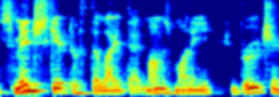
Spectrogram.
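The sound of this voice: The clip carries an unforced reading voice. Nothing else stands out.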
